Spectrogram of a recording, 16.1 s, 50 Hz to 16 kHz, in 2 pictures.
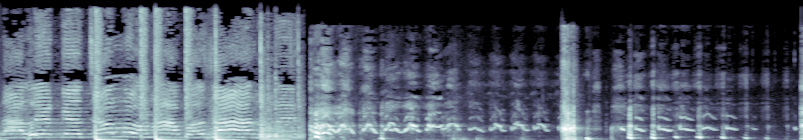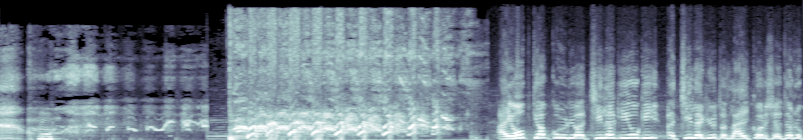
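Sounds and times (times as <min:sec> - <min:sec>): woman giggling: 0:03.1 - 0:12.8.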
